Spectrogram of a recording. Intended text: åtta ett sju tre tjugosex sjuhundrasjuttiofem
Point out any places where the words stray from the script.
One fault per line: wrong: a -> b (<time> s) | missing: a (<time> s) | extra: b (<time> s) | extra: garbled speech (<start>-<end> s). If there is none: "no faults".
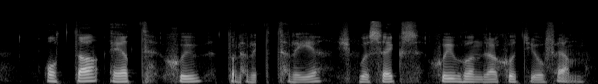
extra: garbled speech (2.2-2.7 s)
